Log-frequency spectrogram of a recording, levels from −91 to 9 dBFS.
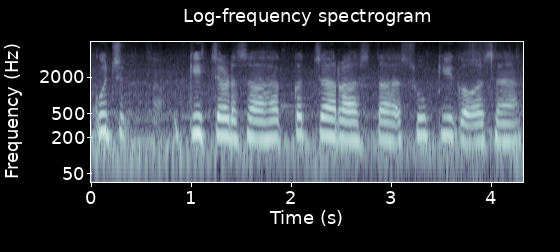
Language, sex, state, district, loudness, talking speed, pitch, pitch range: Hindi, female, Haryana, Jhajjar, -16 LUFS, 140 wpm, 195 Hz, 175-220 Hz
